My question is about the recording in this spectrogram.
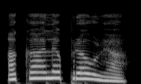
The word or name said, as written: ಅಕಾಲಪ್ರೌಢೆ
